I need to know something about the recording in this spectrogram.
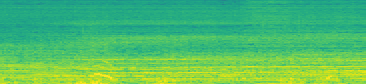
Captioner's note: groan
